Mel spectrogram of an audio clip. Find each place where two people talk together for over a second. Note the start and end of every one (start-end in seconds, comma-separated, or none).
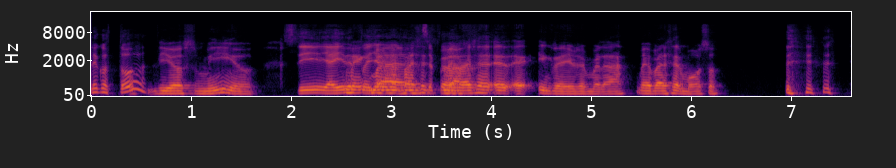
2.5-3.9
